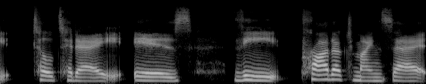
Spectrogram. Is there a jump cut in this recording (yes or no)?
no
